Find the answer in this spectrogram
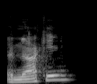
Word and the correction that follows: Anunnaki: Hold on. A N N U N A K I. – Oh, Anunnaki. Anunnaki.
